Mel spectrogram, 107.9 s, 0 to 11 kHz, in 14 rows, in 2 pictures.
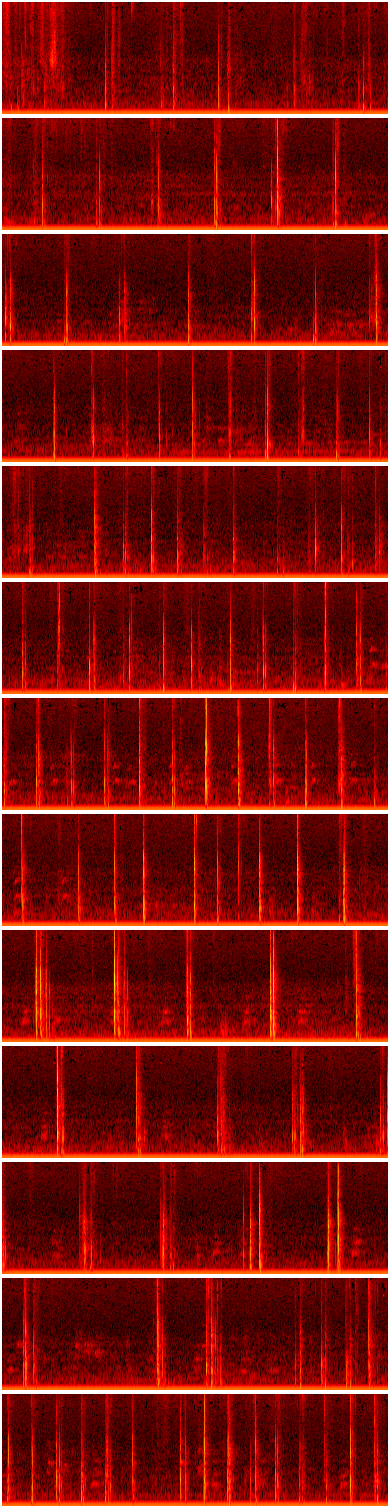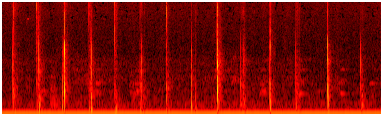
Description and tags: footsteps-mockup03
Moving a pair of tennis shoes near the microphone, to simulate footsteps without actually walking. Tiled floor. Recorded with a Zoom H4n portable recorder.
